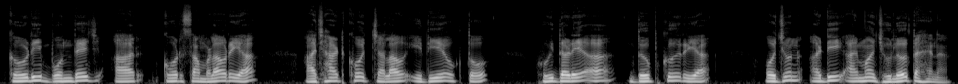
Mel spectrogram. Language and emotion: Santali, fearful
